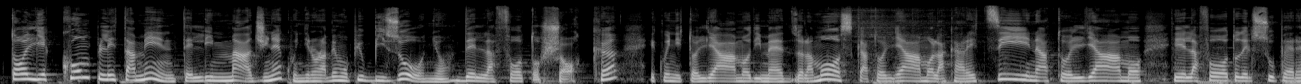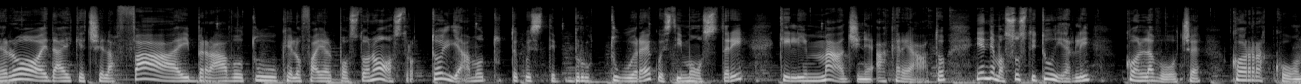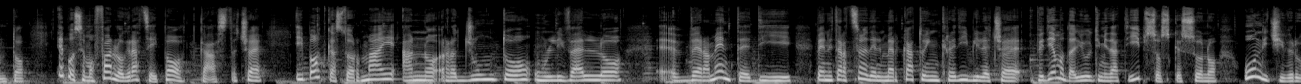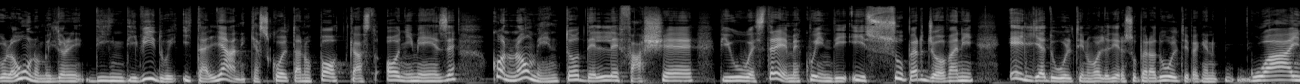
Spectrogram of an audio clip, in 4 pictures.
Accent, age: native, 40-59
